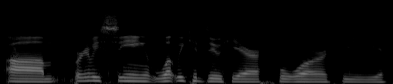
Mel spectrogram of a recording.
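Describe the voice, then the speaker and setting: An esports caster delivers easygoing play-by-play in a mid-range male voice, speaking a bit slowly. He's chatty and relaxed, tossing out "bro" and "dude" and letting sentences fade into fillers.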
